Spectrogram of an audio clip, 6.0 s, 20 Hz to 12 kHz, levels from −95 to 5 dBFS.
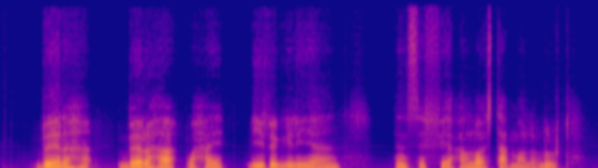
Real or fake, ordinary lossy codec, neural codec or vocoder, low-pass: fake; none; codec, 24 kHz, 0.5 kbps, DualCodec; none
